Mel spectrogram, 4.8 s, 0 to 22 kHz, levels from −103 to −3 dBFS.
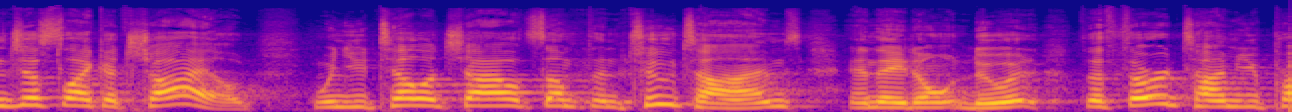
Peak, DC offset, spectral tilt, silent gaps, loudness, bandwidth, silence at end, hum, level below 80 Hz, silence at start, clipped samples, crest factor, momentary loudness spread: -4 dBFS; under 0.1%; -5.5 dB/octave; none; -21 LUFS; 14 kHz; 0 s; none; -66 dBFS; 0 s; under 0.1%; 16 dB; 9 LU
